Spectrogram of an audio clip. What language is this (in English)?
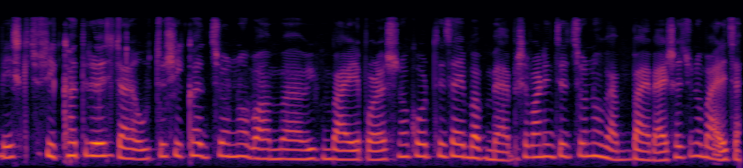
Bangla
